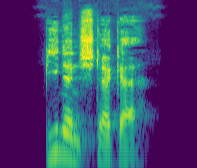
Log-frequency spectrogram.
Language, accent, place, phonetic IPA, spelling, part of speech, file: German, Germany, Berlin, [ˈbiːnənʃtœkə], Bienenstöcke, noun, De-Bienenstöcke.ogg
- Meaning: nominative/accusative/genitive plural of Bienenstock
